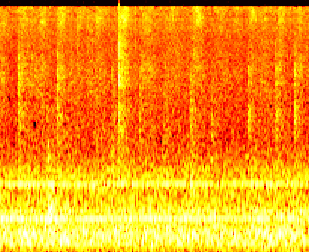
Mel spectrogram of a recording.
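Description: Chalk writing on a blackboard: a quiet, irregular run of taps and scratches as each letter is stroked out.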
